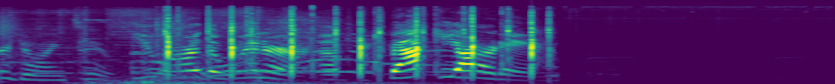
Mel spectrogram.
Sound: clapping

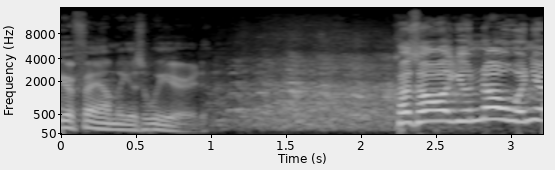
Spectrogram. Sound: audience laugh

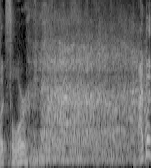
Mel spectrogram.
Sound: audience laughing

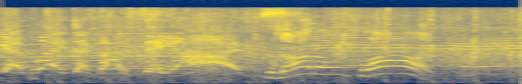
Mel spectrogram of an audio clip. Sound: applause

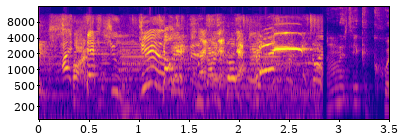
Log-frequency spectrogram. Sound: Zenon screaming

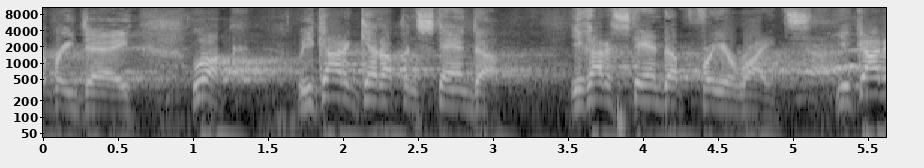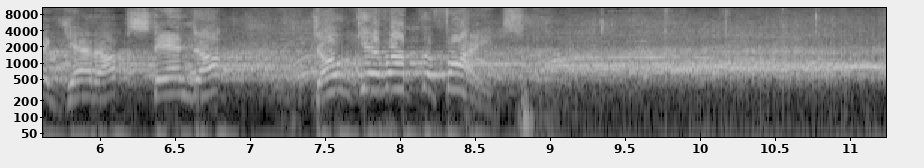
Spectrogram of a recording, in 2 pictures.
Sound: applause

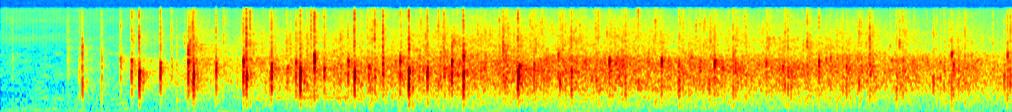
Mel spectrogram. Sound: audience clapping

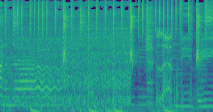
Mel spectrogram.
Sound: waves crashing

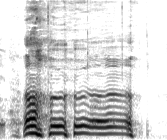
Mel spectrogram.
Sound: laughing

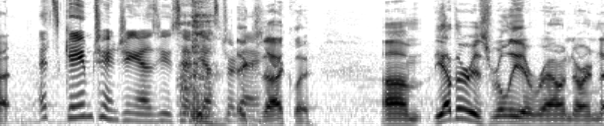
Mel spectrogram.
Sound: coughs

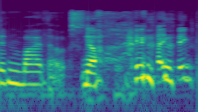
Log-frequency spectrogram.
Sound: laughter

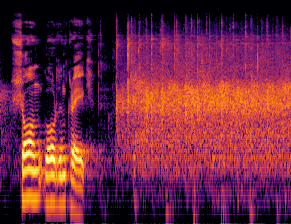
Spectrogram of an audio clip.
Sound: audience applauding

